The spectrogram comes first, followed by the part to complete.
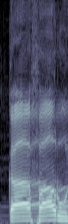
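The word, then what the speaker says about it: كَفَرُوا: मिर रब्बिहिम व अम्मल्लज़ीन व अम्मल्लज़ीन कफ़रू कफारू इसको करेंगे कफारू, काफ और फा के ऊपर जो है ज़बर है, खड़ा ज़बर नहीं है किसी के ऊपर भी।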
